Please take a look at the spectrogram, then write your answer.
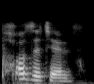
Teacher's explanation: positive has the emphasis on the first syllable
